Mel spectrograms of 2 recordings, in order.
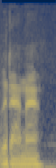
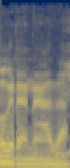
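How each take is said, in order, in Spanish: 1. La palabra se corta y pierde los sonidos de la última sílaba. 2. La palabra se dice completa, con todas las sílabas. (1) "has dicho Granada" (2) "y no Granada"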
